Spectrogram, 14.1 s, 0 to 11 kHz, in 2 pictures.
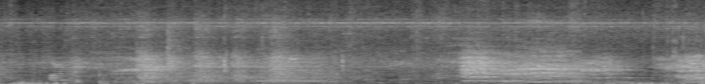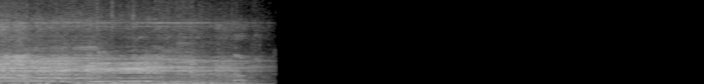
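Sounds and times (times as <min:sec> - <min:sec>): cows mooing: 0:01.1 - 0:03.6, 0:04.6 - 0:09.6.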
